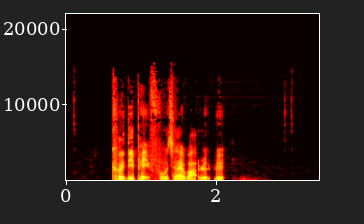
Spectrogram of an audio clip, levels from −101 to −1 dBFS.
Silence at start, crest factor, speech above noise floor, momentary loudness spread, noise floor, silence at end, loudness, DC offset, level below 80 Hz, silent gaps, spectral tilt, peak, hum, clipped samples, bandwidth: 0.6 s; 22 dB; 57 dB; 9 LU; -81 dBFS; 1.25 s; -25 LUFS; under 0.1%; -68 dBFS; none; -5 dB/octave; -4 dBFS; none; under 0.1%; 15.5 kHz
